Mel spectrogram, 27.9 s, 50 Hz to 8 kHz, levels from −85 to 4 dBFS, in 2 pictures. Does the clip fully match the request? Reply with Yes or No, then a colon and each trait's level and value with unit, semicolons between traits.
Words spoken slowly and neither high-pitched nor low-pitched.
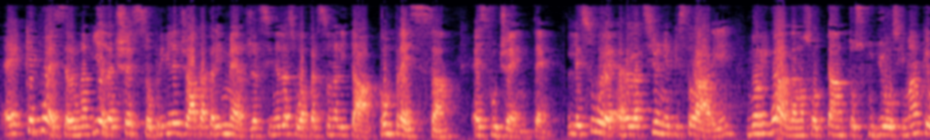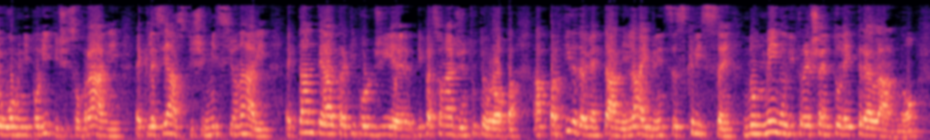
Yes: slow, 110 wpm; medium, 170 Hz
